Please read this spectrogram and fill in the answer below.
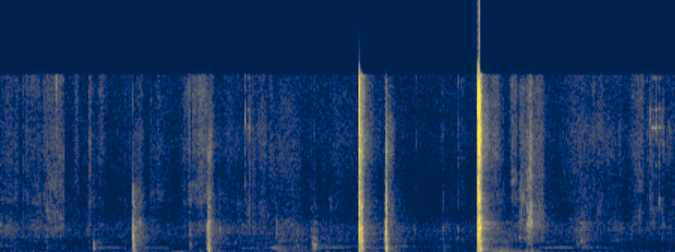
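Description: Sharp plastic knocks and clicks as a car's centre armrest console is worked and pressed into place, about seven of them at uneven intervals, the loudest two around five and six and a half seconds in.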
